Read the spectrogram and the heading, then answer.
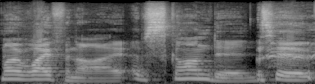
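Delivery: slow, affected, self-important, put-on pretentious voice. Talking about drinking wine, the speaker starts a story in a pretentious voice. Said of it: "I'm going to use my pretentious voice right now".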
